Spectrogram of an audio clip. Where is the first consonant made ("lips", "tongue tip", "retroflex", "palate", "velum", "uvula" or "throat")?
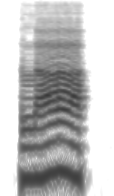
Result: tongue tip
